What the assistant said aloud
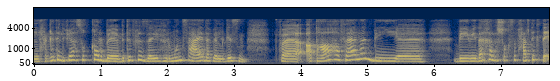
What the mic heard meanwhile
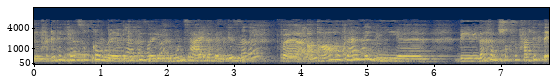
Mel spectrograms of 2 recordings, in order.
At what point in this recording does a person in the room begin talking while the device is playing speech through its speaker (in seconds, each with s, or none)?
0.5 s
